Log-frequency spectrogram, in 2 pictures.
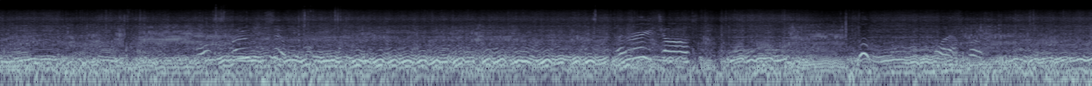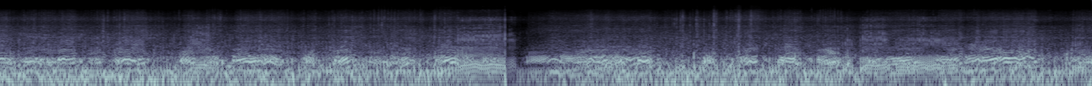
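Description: Another dirt bike engine buzzes a little way ahead.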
